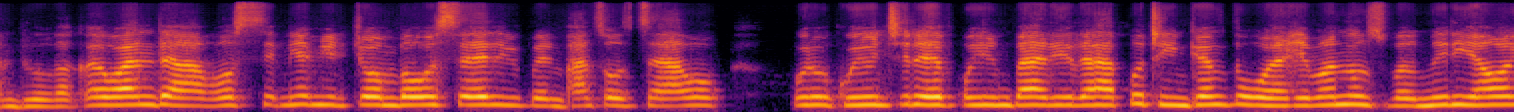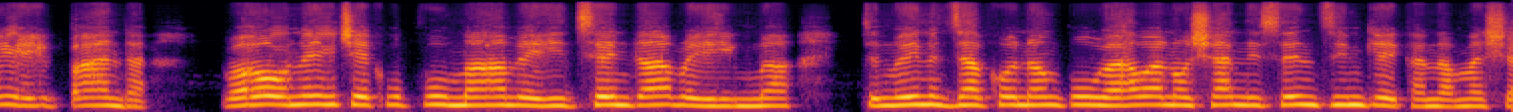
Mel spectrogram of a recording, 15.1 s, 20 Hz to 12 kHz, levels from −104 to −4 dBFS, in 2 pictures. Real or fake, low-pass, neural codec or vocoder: fake; 10.8 kHz; codec, 16 kHz in and 24 kHz out, 0.6 kbps, FocalCodec, streaming, 4096 codes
